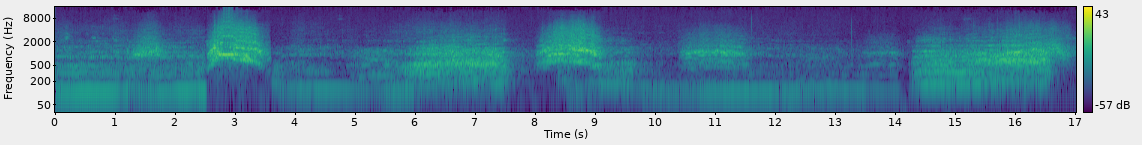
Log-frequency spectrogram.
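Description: Deep, steady rumbling from an elephant named Jumbo Jr. runs throughout, broken by several loud, brassy trumpet blasts at irregular intervals, with no talking.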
